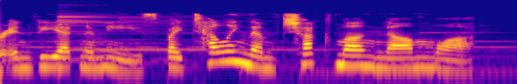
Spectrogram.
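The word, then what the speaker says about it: chúc mừng năm mới: vietnamese by telling them chuk mung nam moi pronounced roughly as it is transliterated the greeting sounds like chuap mung nam moi new year foods in vietnamese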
